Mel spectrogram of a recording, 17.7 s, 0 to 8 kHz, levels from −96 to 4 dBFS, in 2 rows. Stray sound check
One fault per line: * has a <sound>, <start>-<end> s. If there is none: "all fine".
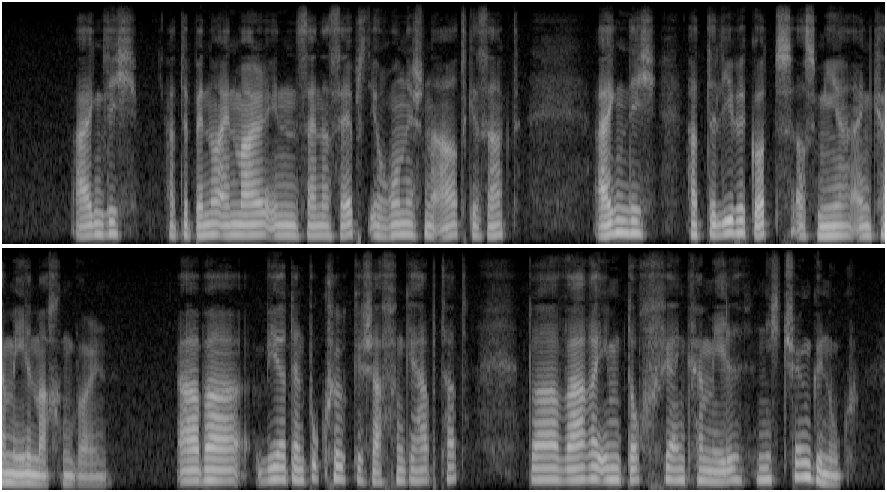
all fine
